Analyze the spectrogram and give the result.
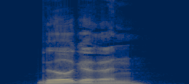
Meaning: female citizen
- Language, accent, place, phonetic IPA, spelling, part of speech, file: German, Germany, Berlin, [ˈbʏʁɡəʁɪn], Bürgerin, noun, De-Bürgerin.ogg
